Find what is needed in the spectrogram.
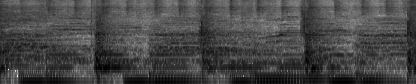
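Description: Gospel choir singing with a steady beat and a deep bass line.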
